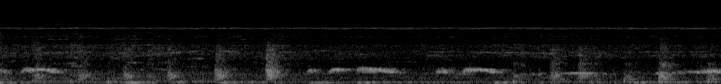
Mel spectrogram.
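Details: Dove giving soft, low coos in a series of short phrases, mixed with clicks, knocks and low rumbling background noise.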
